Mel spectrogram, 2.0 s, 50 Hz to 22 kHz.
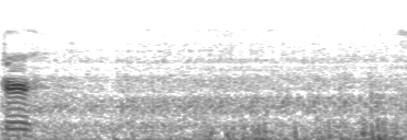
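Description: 1994 Case IH 7220 Magnum tractor's six-cylinder turbo diesel idling steadily, a low even rumble.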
